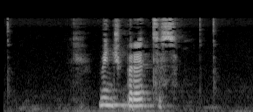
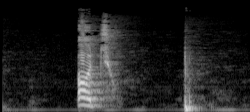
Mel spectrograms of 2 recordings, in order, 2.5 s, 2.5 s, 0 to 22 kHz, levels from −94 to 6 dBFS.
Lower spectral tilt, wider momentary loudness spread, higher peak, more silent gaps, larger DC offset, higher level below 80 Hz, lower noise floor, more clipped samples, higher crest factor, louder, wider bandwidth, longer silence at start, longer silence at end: second, -1.5 dB/octave vs -5 dB/octave; second, 7 LU vs 17 LU; second, -12 dBFS vs -2 dBFS; neither; neither; second, -58 dBFS vs -48 dBFS; about the same, -60 dBFS vs -59 dBFS; neither; about the same, 18 dB vs 20 dB; second, -25 LUFS vs -18 LUFS; second, 11.5 kHz vs 13 kHz; about the same, 0.75 s vs 0.8 s; first, 0.75 s vs 0.55 s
